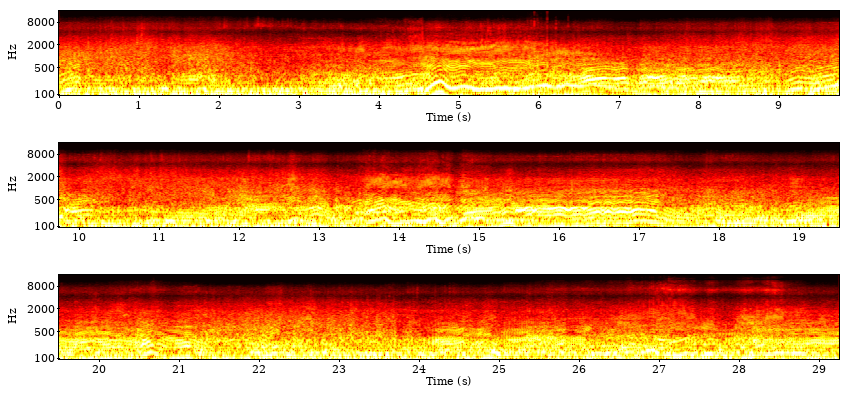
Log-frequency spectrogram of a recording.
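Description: Motocross bike engine revving hard, its pitch rising and falling again and again as the rider accelerates and backs off over a dirt track, heard close up from a helmet-mounted camera.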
